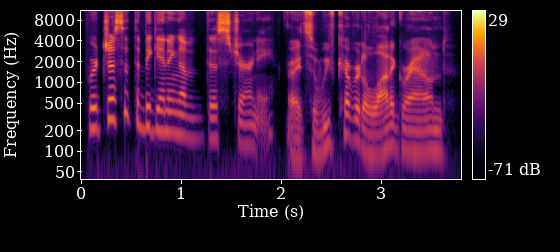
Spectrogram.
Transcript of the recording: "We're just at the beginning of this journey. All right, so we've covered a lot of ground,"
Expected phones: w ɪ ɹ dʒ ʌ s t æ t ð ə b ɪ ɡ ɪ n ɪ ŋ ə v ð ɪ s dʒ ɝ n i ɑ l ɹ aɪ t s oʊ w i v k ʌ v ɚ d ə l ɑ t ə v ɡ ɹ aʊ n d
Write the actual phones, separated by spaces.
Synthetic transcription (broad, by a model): w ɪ ɹ dʒ ʌ s t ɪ t ð ə b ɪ ɡ ɪ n ɪ ŋ ə v ð ɪ s dʒ ɝ n i ɹ aɪ t s oʊ w i v k ʌ v ɚ d ə l ɑ t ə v ɡ ɹ aʊ n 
